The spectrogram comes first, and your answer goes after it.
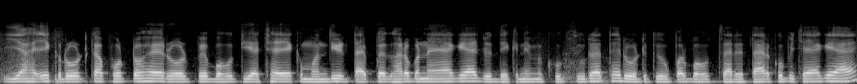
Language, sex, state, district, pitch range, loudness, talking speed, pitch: Hindi, male, Maharashtra, Washim, 125-135 Hz, -15 LUFS, 230 wpm, 130 Hz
